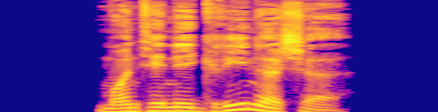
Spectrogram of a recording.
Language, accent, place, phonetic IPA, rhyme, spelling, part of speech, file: German, Germany, Berlin, [mɔnteneˈɡʁiːnɪʃə], -iːnɪʃə, montenegrinische, adjective, De-montenegrinische.ogg
- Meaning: inflection of montenegrinisch: 1. strong/mixed nominative/accusative feminine singular 2. strong nominative/accusative plural 3. weak nominative all-gender singular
